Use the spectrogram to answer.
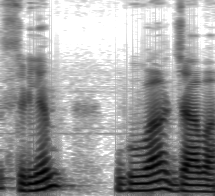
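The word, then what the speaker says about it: Psidium guajava: यहां पर जो है प साइलेंट हो गया है इसलिए क्या बोलेंगे सीडीएम गुवा जावा है य यहां पर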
